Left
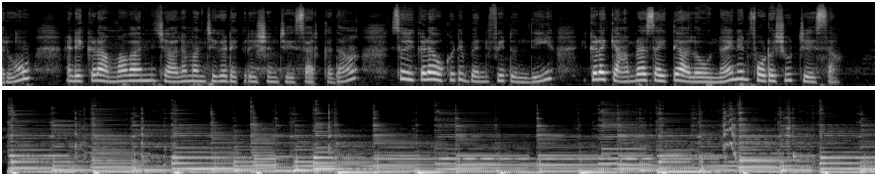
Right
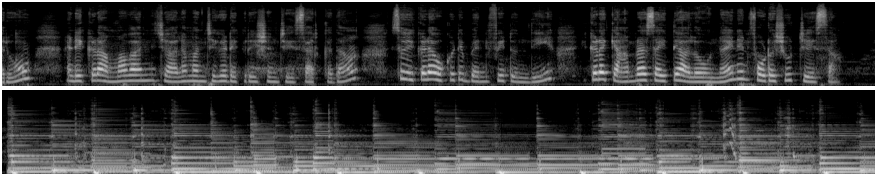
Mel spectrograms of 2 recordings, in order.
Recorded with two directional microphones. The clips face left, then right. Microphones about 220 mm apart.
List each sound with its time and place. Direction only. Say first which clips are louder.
0.7 s a woman's voice: left 3 dB; 45° left (ahead or behind)
8.8 s music: even; centre (ahead or behind)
